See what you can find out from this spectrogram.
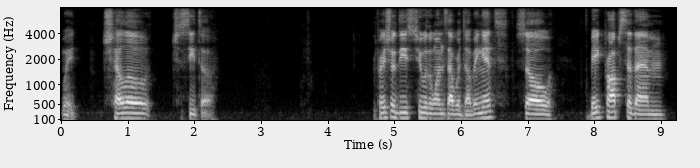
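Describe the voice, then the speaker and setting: Young man, reaction video host, medium pitch, casual, emphatic, rambling, repetitive for stress. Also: fairly even intonation, takes it slowly, long pauses, clean tone. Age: young adult.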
